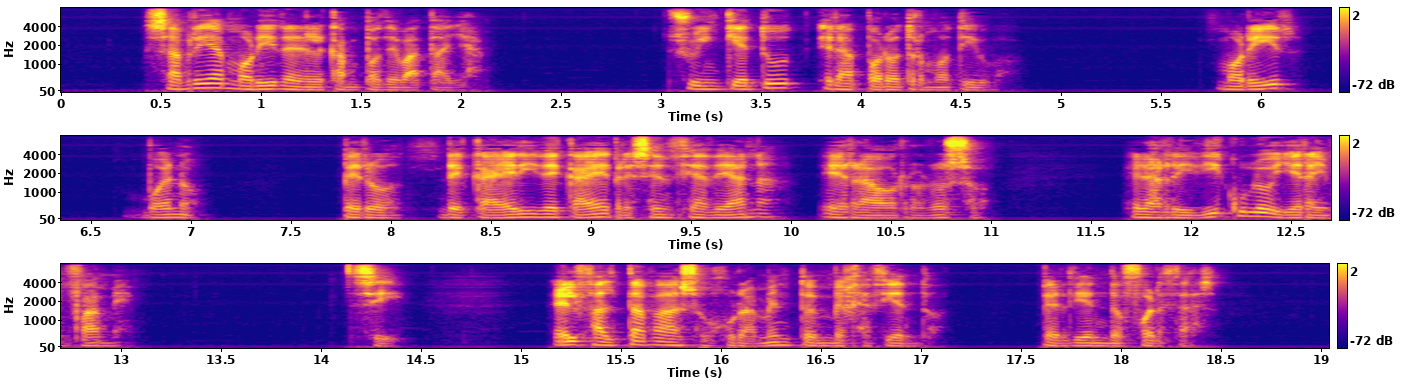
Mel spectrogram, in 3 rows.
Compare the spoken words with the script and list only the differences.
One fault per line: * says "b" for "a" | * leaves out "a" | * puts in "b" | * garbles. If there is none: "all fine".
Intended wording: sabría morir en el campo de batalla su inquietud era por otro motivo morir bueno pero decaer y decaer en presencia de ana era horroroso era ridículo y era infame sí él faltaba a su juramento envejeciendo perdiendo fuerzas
* leaves out "en"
